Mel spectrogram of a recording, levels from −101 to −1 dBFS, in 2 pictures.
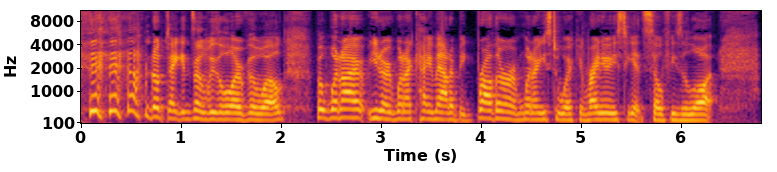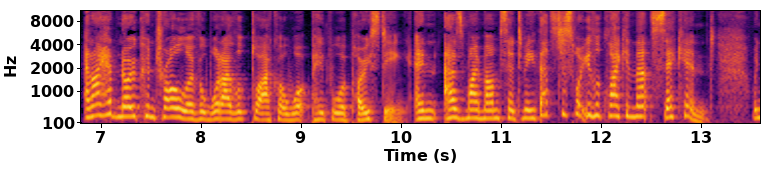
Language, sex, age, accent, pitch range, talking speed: English, female, 30-49, Australian, 190-245 Hz, 295 wpm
